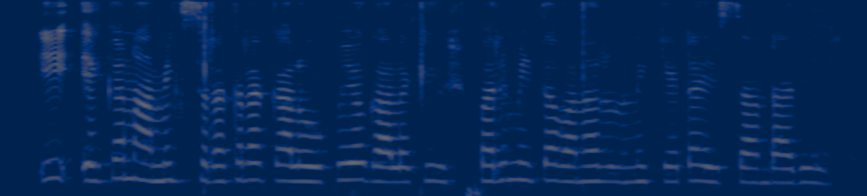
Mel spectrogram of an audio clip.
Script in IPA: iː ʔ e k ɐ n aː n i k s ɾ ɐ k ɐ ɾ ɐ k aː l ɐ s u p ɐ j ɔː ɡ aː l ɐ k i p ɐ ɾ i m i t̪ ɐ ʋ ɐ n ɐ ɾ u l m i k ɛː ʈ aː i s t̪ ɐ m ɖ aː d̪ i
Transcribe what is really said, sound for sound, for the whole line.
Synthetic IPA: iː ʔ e k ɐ n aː m i k s ɾ ɐ k ɐ ɾ ɐ k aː l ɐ u p ɐ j ɔː ɡ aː l ɐ k i p ɐ ɾ i m i t̪ ɐ ʋ ɐ n ɐ ɾ u l n i k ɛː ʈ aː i s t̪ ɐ ɳ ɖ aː d̪ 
